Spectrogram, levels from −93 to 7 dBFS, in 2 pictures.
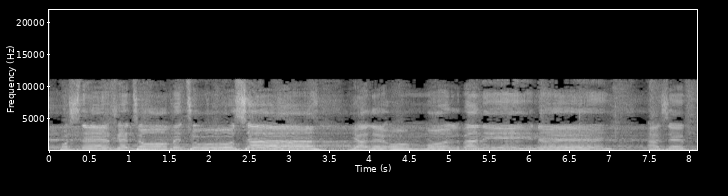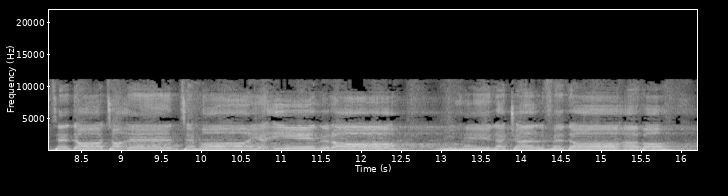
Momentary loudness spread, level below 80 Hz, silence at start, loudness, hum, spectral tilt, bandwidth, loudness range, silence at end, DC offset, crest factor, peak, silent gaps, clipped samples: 7 LU; -48 dBFS; 0 s; -15 LUFS; none; -3 dB/octave; 11.5 kHz; 3 LU; 0 s; under 0.1%; 16 dB; 0 dBFS; none; under 0.1%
